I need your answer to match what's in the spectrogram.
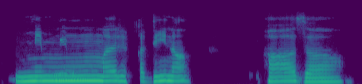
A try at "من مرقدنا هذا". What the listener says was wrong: اصل میں مقداریں جو ہے نا وہ پوری نہیں ہو رہی. مم ایک مقدار یہاں ہو رہی ہے. مم پھر آگے مرقدنا مرقدنا یہاں پہ علی مدہ. آگے پھر کھڑی حرکت ہا, پھر اس کے بعد ذا. یعنی میں توڑ توڑ کے اس لیے پڑھ رہا ہوں کہ ان کی جو مقداریں ہیں وہ پوری کیجیے. مم مرقدنا ہاذا.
